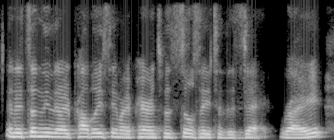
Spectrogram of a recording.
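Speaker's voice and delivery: ordinary talk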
